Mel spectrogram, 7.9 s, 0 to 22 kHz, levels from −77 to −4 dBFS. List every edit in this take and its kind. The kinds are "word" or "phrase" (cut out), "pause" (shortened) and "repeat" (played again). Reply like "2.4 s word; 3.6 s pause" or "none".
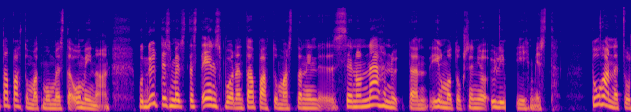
6.3 s word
